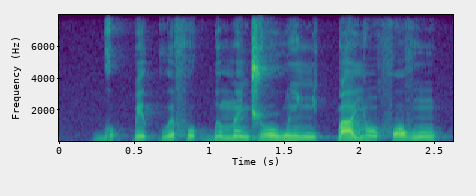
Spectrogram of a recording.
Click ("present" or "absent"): absent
